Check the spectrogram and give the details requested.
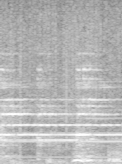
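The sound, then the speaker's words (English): A ship's bell rings three times with bright, sustained metallic tones that hang steadily through the moment, fairly loud, with a faint low murmur underneath. “Three bells already.”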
